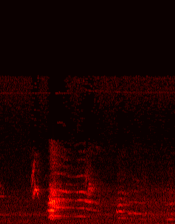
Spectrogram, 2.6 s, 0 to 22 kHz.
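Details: A dog, recorded 23 February 2017, gives one short, sharp yip with bright stacked overtones, then softer whining tones fade out over a steady low background hum.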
